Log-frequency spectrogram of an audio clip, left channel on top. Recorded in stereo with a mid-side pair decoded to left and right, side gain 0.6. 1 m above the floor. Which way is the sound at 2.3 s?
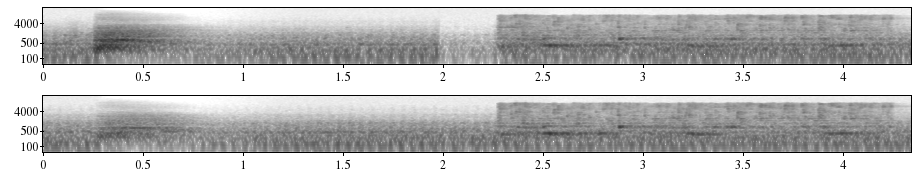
15° right.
